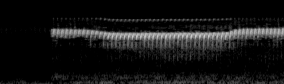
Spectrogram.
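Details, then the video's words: Gloster canary, a domestic canary, recorded in 2018, singing a loud, continuous, fast-pulsed rolling trill on a high, steady pitch that dips slightly and rises again. Faint low rumble sits underneath. "GLOSTER canary"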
